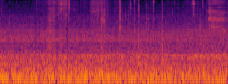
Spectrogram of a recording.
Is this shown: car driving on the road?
yes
